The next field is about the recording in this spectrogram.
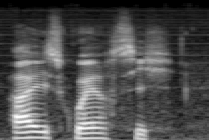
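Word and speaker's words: I²C: i de ses skis se prononce en anglais aïe square si ce but c'est quelquefois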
